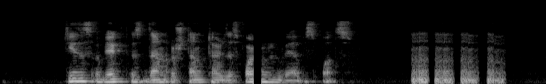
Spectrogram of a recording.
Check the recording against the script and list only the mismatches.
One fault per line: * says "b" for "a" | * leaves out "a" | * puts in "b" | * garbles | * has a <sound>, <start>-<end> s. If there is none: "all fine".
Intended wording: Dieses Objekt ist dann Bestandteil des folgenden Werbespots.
* has a dropout, 2.5-2.6 s
* has a laugh, 4.1-5.1 s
